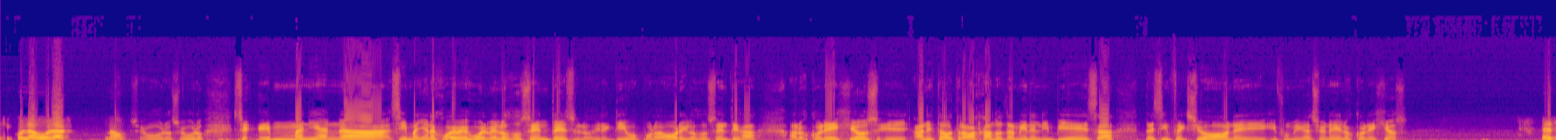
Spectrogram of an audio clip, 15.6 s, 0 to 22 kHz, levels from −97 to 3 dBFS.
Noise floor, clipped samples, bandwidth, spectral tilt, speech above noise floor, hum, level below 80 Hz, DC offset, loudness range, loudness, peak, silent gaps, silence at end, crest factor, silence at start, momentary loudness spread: -52 dBFS; under 0.1%; 12.5 kHz; -6.5 dB/octave; 31 dB; none; -50 dBFS; under 0.1%; 5 LU; -21 LUFS; -6 dBFS; none; 0 s; 14 dB; 0 s; 12 LU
